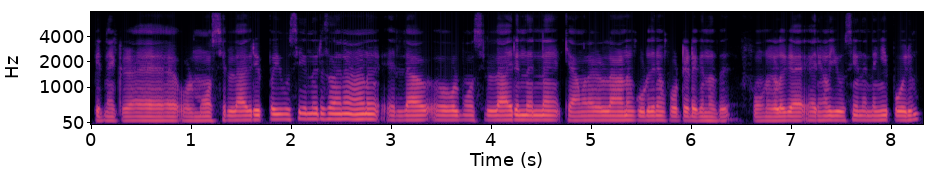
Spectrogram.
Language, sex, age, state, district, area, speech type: Malayalam, male, 18-30, Kerala, Wayanad, rural, spontaneous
